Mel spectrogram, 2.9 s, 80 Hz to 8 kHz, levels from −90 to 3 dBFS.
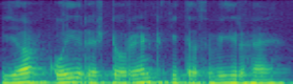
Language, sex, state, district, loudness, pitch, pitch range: Hindi, male, Jharkhand, Ranchi, -15 LUFS, 135 Hz, 125-145 Hz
